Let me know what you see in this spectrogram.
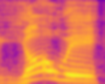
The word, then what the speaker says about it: Yahweh: Yahweh, if you pronounce it right, according to the original Hebrew language, you shouldn't use your tongue. You shouldn't use your tongue, all right? There's no tongue in it.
